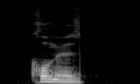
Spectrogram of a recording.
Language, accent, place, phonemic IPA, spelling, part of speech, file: French, France, Lyon, /kʁɔ.møz/, chromeuse, adjective, LL-Q150 (fra)-chromeuse.wav
- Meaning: feminine singular of chromeux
